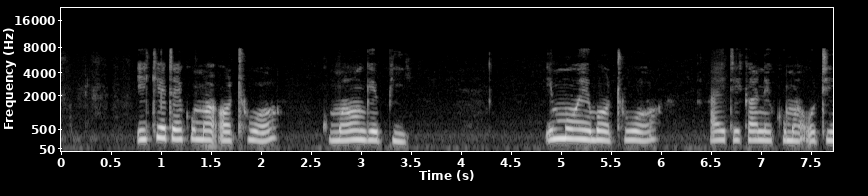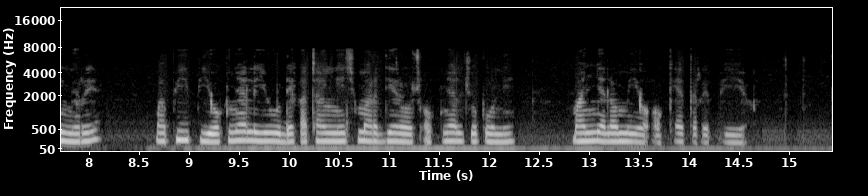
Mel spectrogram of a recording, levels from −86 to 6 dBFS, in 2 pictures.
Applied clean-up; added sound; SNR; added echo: none; none; none; none.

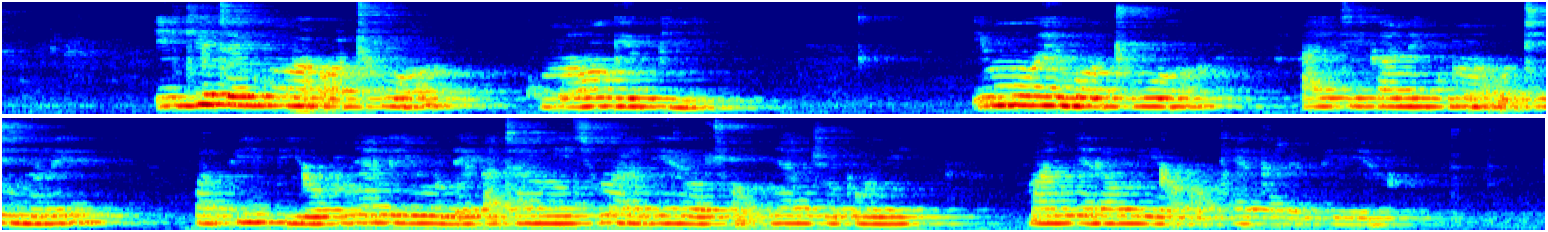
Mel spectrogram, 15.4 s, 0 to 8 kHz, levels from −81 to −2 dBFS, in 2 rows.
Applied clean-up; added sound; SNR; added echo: none; none; none; reverberation time 0.8 s.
